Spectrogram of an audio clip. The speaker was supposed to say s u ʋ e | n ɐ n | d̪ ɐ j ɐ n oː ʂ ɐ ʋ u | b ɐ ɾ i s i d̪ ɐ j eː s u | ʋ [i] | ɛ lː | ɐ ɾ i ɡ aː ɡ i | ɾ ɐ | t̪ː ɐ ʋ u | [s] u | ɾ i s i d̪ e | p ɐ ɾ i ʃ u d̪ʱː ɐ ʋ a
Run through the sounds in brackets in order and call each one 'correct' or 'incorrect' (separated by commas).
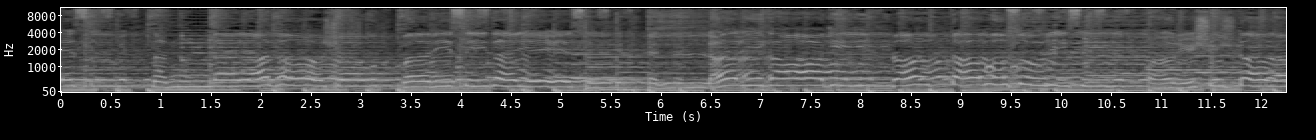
incorrect, correct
